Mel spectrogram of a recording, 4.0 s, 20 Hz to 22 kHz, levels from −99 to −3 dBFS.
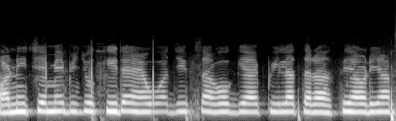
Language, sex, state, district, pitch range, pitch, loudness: Hindi, female, Bihar, Samastipur, 245-255 Hz, 245 Hz, -13 LUFS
